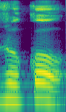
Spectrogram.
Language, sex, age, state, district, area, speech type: Hindi, male, 18-30, Uttar Pradesh, Jaunpur, rural, read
